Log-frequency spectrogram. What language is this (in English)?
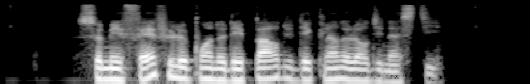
French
